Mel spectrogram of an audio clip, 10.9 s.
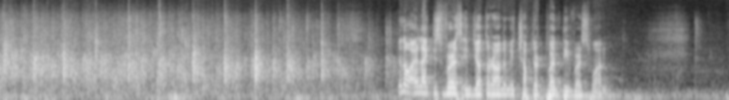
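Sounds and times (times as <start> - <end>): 
audience applauding: 0.0 - 6.5
speech: 6.0 - 9.2.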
